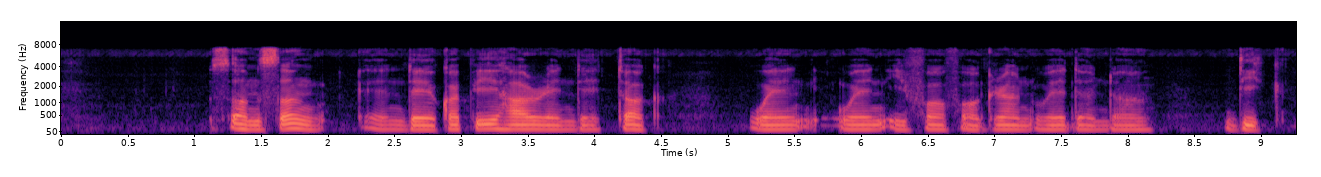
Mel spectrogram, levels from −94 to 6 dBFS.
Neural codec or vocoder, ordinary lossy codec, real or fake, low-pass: codec, 16 kHz, 16 kbps, FunCodec, trained on Chinese and English, 50 frames a second; AAC, 96 kbps; fake; 7.2 kHz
